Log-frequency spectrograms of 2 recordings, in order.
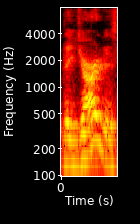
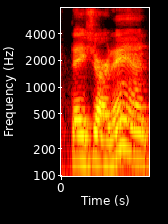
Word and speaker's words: Desjardins: Someone asked him once, like, you know, how do you pronounce your last name? Is it Desjardins or is it Desjardins? He pronounced it Desjardins. He said, because if I pronounced it Desjardins, people would think I speak French.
